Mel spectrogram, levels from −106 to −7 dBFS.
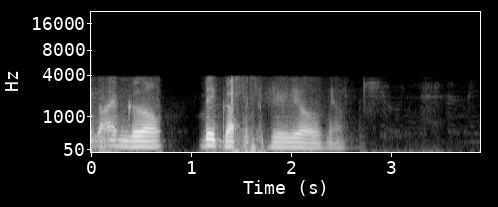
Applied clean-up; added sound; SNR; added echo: neural separator model SepFormer WHAMR!.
